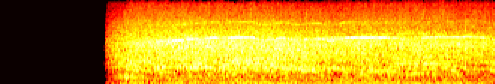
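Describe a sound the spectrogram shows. Upbeat dance music plays.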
